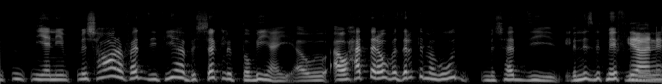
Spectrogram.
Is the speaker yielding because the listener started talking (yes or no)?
yes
